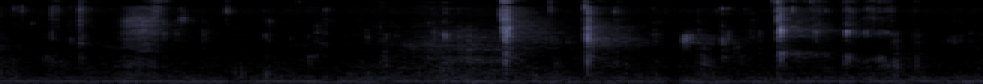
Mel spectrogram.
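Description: Quiet chewing of a mouthful of food, close to the microphone, with wet mouth smacks and clicks; a few sharper smacks come about halfway through and near the end.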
